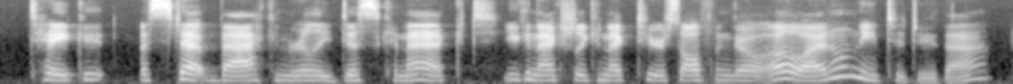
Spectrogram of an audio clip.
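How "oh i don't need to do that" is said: ordinary delivery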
